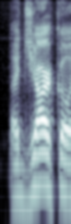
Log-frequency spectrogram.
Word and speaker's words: Ajarko: Ajarko is how you pronounce it.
